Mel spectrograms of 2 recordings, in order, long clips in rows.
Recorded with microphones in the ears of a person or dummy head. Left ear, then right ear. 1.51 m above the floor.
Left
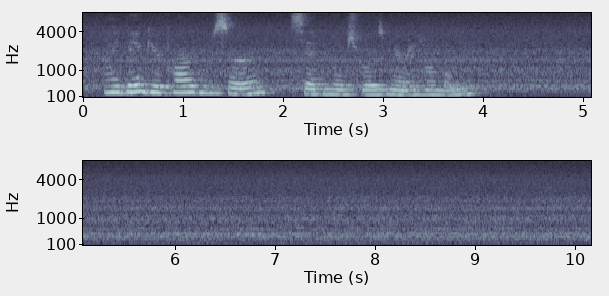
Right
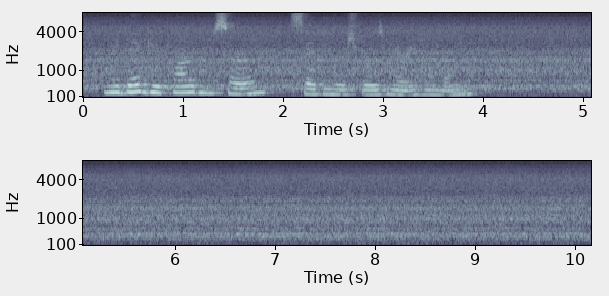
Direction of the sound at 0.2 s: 10° right (ahead or behind).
